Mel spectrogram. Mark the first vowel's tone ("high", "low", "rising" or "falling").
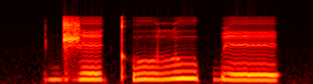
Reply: low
